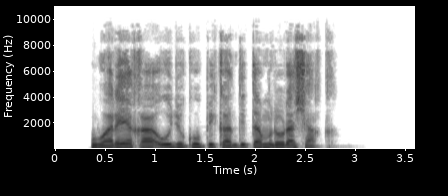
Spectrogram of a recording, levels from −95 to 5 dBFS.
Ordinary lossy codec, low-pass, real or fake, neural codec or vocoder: Opus, 64 kbps; 9.9 kHz; real; none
